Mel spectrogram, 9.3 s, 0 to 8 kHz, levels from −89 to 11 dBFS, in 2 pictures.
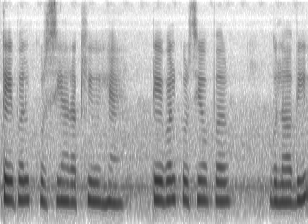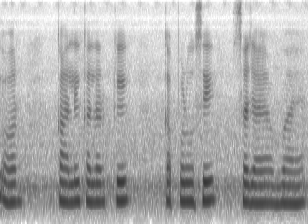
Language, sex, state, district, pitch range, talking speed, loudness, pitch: Hindi, female, Madhya Pradesh, Umaria, 200-220 Hz, 115 wpm, -20 LUFS, 210 Hz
